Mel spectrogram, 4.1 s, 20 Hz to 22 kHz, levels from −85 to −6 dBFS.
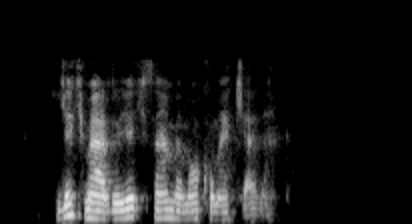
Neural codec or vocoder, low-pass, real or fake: none; 7.2 kHz; real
